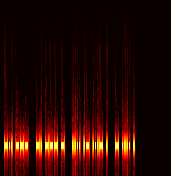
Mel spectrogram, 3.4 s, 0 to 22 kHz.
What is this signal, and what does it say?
Morse code, heard as a keyed tone, about 52 wpm, 700 Hz. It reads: DO NOT HAVE THE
